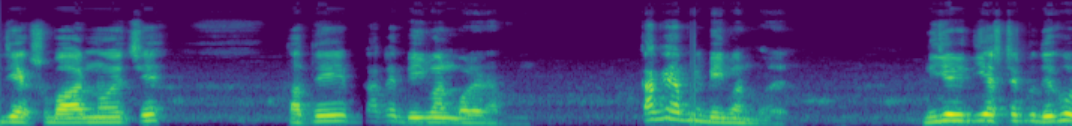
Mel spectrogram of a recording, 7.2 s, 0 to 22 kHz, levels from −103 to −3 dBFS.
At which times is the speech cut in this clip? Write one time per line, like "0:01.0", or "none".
0:02.4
